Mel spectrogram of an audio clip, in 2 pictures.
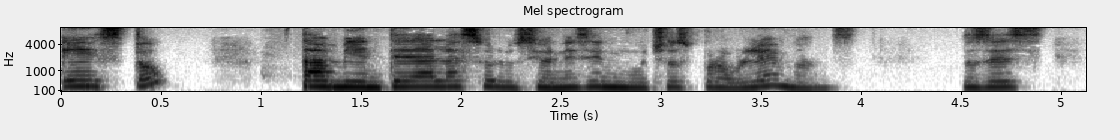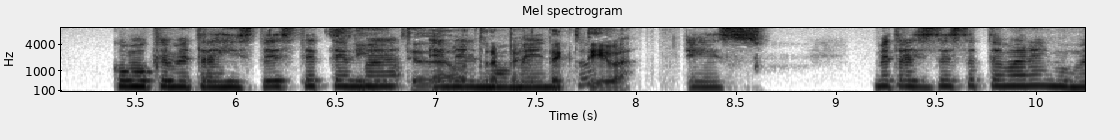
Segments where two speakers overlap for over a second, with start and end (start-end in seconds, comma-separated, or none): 6.4-7.8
